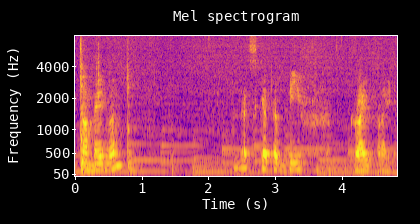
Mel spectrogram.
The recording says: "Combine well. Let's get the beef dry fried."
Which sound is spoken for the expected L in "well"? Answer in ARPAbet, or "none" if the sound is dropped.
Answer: N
